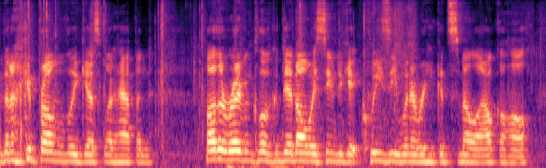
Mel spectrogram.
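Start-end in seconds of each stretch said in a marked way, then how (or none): none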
